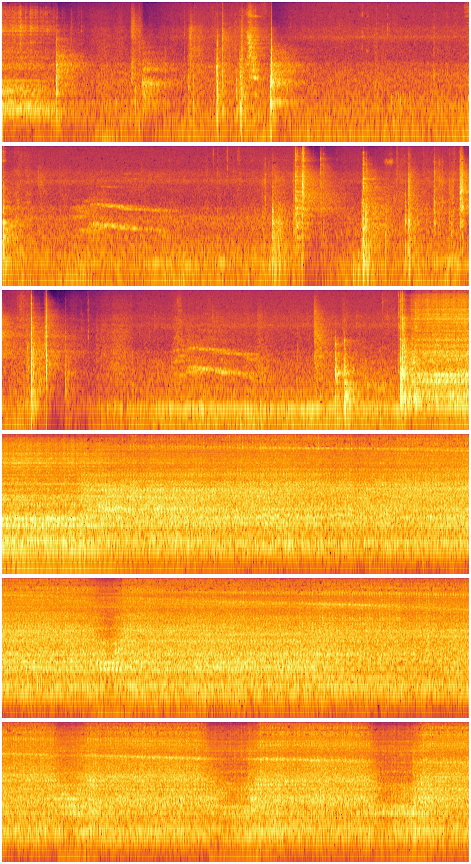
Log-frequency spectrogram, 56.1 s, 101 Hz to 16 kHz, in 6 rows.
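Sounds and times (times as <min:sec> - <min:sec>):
electric woodworking tool running: 0:00.0 - 0:01.8, 0:23.8 - 0:56.0.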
